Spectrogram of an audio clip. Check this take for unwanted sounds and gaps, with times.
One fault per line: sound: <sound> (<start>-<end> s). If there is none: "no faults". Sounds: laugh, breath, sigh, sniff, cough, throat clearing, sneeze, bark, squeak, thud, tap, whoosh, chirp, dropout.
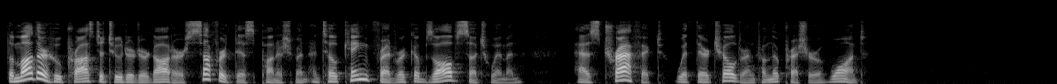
no faults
